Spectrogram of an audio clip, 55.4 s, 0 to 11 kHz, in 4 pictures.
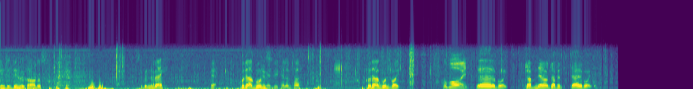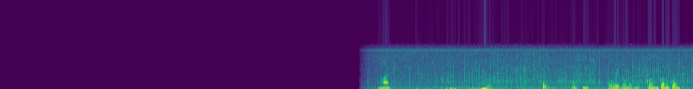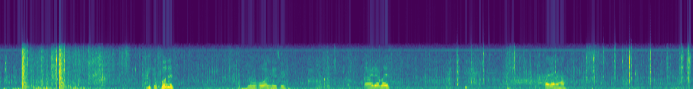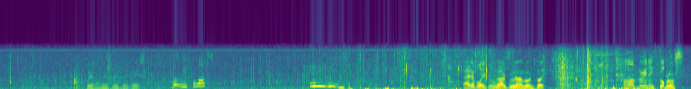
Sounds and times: Cap gun: 28.1 - 29.4.

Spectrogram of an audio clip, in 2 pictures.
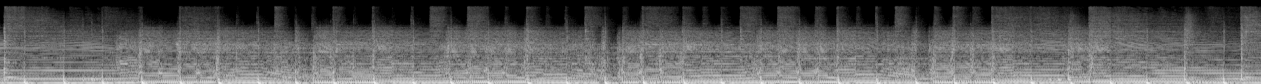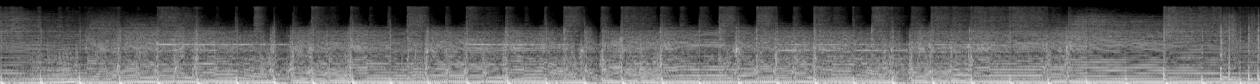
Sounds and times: Music: 0.0 - 25.2.

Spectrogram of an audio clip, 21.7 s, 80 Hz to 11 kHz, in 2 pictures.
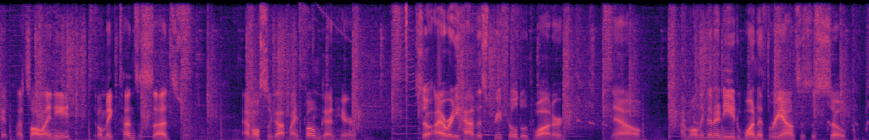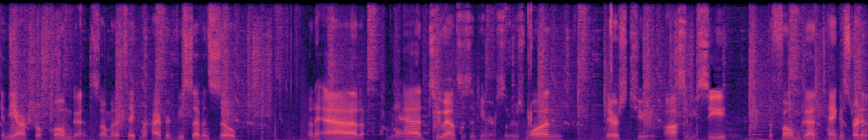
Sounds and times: Speech: 0.0 - 2.3, 3.1 - 4.5, 5.2 - 13.9, 14.7 - 21.7
Music: 0.0 - 21.7.

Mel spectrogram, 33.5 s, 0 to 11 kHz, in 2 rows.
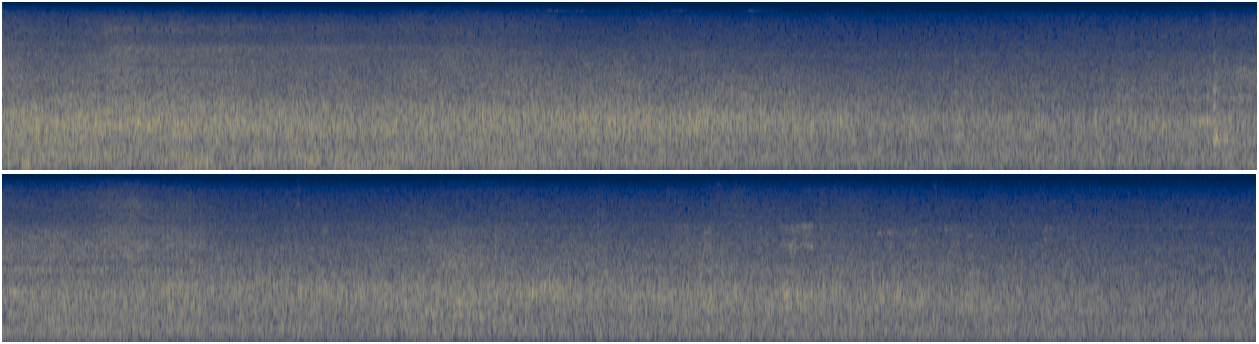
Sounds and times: Vehicle: 0.0 - 33.4
Speech: 22.2 - 23.6, 25.8 - 29.9.

